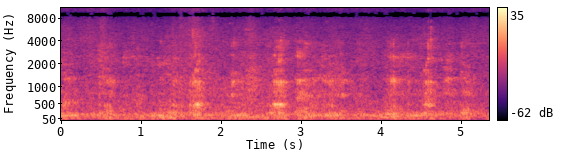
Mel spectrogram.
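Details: Pigs being checked on a farm, 26 October 2023, giving short, distinct grunts roughly once a second, each a brief nasal burst over continuous low rumbling from the herd and steady barn noise.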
